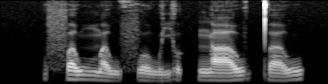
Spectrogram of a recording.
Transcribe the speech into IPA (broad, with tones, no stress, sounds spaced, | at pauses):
f ɐ˥ w m ɐ˨˩ w f o˨˩ w j ʊ˨ k̚ ŋ aː˨˥ w t̪ ɐ˨˥ w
